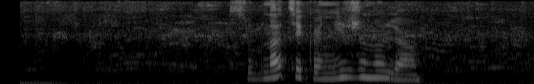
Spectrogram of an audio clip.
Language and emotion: Russian, neutral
